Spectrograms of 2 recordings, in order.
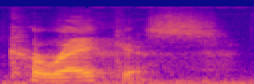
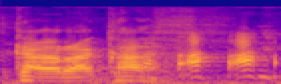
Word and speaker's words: Caracas: It's pronounced Caracas. Caracas, Yes. yeah. I just wanted you to know. It's actually Or- Caracas. No, it's Caracas. You have to do that with the S.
